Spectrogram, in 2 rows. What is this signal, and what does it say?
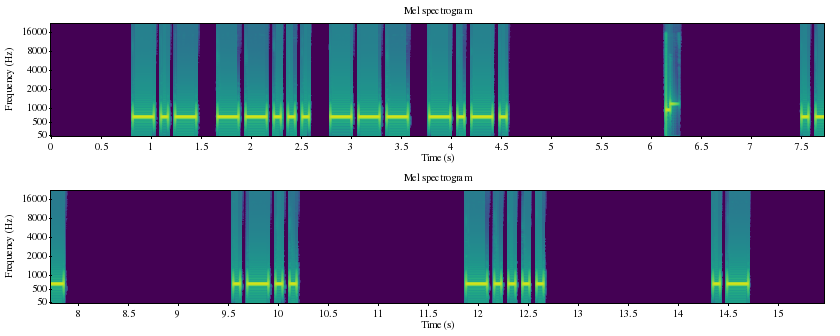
Morse code, heard as a keyed tone, about 17 wpm, spaced as for 7 wpm, 700 Hz. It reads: K7OC AL6A
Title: USA Call Signs - 4 Characters - 8x Character Spacing - 17wpm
